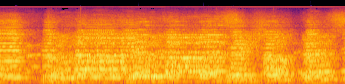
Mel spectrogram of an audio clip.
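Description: Hohner Student piano accordion playing a folk-style tune, with voices singing along.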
